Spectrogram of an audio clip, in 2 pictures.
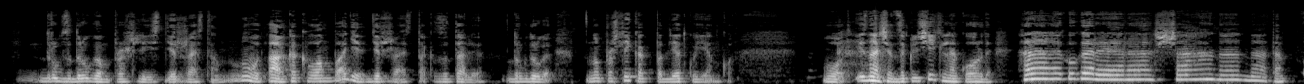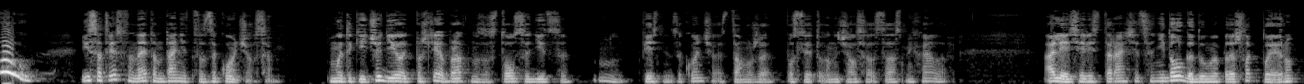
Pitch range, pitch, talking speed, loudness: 125-150 Hz, 135 Hz, 140 wpm, -18 LUFS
